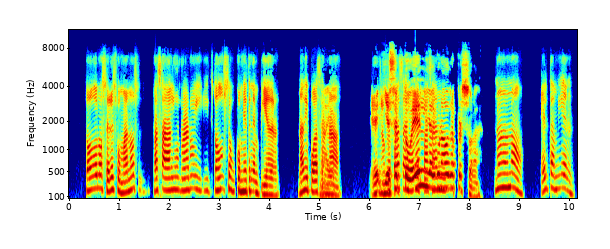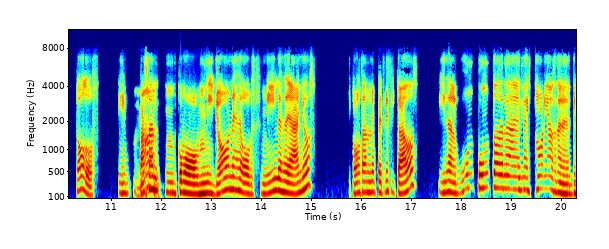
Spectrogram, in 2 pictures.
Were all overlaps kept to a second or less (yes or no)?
no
